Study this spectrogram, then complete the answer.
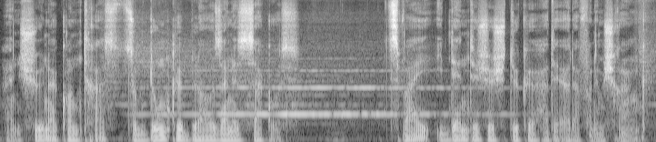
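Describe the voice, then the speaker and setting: Narrating a radio play in the first person, a man voices a suspicious, brooding writer in middle age. He sounds rumbling and low, heavily acted, with a gravelly, measured, introspective delivery. Music runs in the background.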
